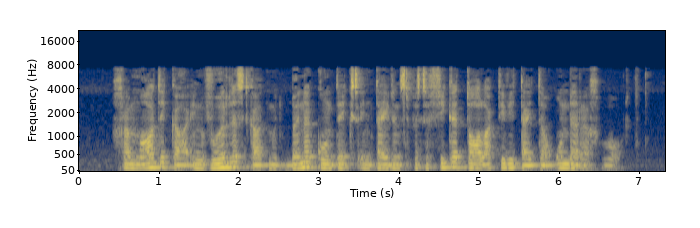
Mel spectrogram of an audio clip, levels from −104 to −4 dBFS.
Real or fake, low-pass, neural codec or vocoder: real; 7.2 kHz; none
